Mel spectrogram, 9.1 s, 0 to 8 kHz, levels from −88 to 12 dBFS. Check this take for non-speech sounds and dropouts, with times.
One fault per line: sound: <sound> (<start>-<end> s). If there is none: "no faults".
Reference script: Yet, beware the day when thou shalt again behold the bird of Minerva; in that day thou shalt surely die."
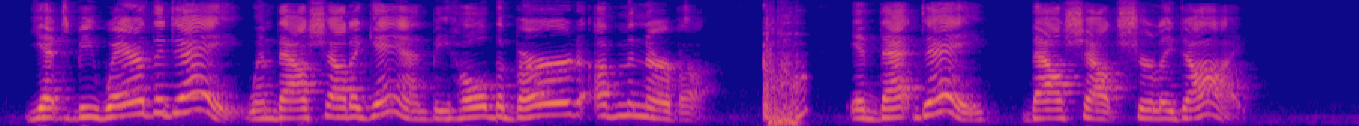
sound: cough (5.1-5.4 s)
